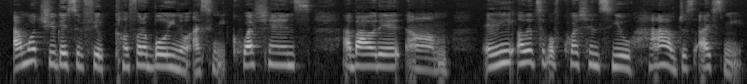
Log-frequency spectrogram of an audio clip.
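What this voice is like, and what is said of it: Speaker with a noticeable accent. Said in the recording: “I know I have an accent”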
